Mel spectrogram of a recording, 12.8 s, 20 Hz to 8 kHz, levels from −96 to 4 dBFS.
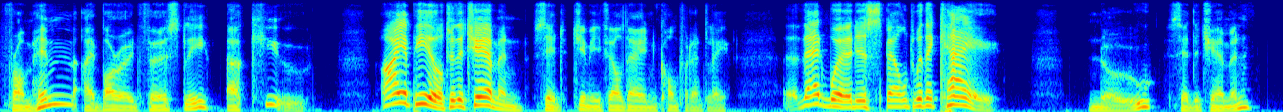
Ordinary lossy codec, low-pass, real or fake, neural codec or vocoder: Opus, 24 kbps; 7.2 kHz; real; none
